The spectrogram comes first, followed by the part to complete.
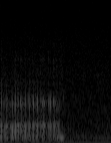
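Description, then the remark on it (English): A female cat gives a short, low, rumbling grunt that sounds like a stalled purr, her purr motor stuck, fairly quiet, fading out after about half a second. No one speaks. “Cat's over there grunting.”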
